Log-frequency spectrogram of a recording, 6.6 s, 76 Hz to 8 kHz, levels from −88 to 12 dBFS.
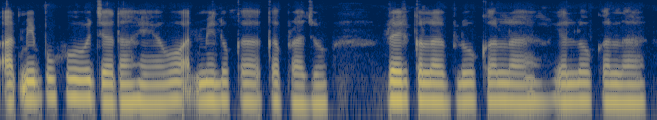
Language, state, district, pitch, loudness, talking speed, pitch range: Hindi, Arunachal Pradesh, Lower Dibang Valley, 160 Hz, -20 LUFS, 165 wpm, 155-165 Hz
